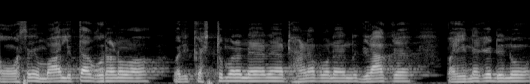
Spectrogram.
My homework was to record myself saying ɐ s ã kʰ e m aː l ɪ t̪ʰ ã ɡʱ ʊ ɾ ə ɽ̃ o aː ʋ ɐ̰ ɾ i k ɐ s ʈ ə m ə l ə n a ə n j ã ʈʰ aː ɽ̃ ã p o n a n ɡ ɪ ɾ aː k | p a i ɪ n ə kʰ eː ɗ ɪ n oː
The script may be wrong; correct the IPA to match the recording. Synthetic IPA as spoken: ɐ s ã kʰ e m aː l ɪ t̪ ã ɡʱ ʊ ɾ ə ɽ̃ o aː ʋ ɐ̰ ɾ i k ɐ s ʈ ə m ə ɾ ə n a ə n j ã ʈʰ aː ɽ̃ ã p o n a n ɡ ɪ ɾ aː k | p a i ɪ n ə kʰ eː ɗ ɪ n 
